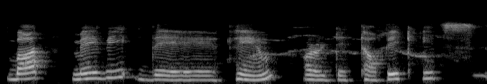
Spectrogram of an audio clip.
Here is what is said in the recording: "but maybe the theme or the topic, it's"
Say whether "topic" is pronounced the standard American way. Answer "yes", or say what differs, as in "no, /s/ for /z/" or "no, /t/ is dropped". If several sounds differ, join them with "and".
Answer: yes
